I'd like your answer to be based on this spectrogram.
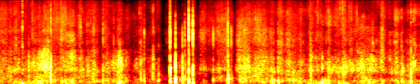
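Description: Long nails quickly tap and scratch a full, flat Lindt cardboard chocolate box resting on a towel. A steady dry, papery scratching fills the clip, broken near the middle by a quick burst of sharp, crisp taps, with short, dead taps that don't ring.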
